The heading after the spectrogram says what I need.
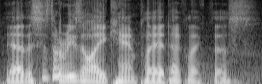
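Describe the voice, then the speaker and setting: A man streaming a card game live, talking to himself and his viewers, swearing at bad luck and muttering quietly between outbursts. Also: mid-range voice, brisk, clean tone.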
